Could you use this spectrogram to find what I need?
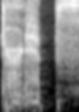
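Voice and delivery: whispering. Saying a single silly word into someone's ear: whispering. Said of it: "A little louder. Whisper louder".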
